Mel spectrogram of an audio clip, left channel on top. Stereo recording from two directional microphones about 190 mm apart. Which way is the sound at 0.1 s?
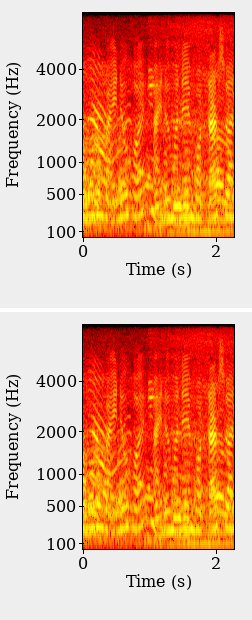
25° right (ahead or behind).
